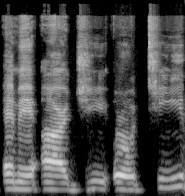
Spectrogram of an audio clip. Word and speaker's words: Margot: Bermuda and on Hurricane Margot located and that Margo is spelled m-a-r-g-o-t the t is silent so hurricane Margot located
